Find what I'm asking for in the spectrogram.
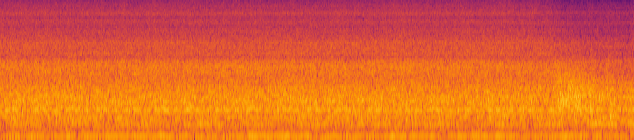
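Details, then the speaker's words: Hot tub pump in pump room on backwash draining the tub: steady whir, then tone shifts and thins near the end as the tub empties; this sound change signals draining is done. "Then you're going to wait for a change in the sound of the pump. So take note of what it sounds like at this moment, and then you'll hear when it changes."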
